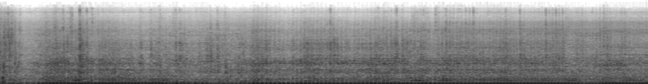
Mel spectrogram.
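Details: Vehicle driving on a road in Norway, steady engine drone with a loose, uneven clatter from the windshield, shaking because a mounting screw was lost.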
